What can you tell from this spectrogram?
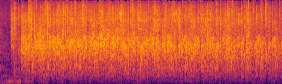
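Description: Audience applauding at the end of a song. The clapping breaks out sharply just as the last sung note dies away and carries on dense and steady.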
